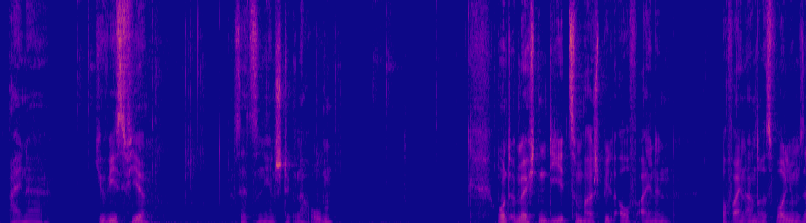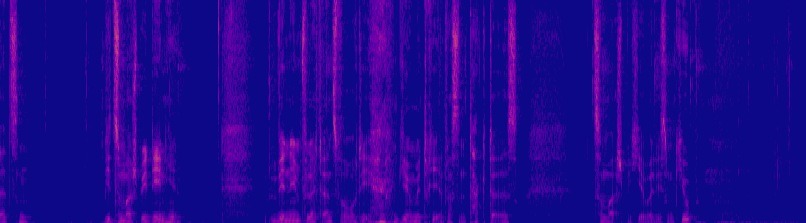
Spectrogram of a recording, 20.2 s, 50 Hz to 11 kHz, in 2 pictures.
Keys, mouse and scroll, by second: 2.3 g, 4.0 g, 5.5 middle click, 6.2 g, 9.5 middle click, 10.3-10.7 scroll up 1, 10.7 middle click, 11.6 click, 12.2 click, 13.2 scroll down 1, 13.6 middle click, 14.0 click, 14.5 Delete, 15.6 shift+a, 18.2 click, 18.7 click, 19.8 g.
